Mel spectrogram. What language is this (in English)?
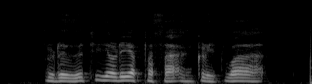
Thai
